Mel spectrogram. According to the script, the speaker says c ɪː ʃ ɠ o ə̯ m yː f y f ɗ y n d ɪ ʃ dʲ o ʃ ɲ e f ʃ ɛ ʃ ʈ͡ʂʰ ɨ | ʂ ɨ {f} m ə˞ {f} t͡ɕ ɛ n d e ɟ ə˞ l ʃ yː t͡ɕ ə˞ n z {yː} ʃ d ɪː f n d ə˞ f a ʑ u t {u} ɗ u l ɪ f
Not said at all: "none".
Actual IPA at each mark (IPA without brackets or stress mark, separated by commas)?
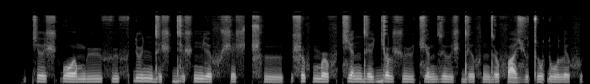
f, f, ɨː, u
